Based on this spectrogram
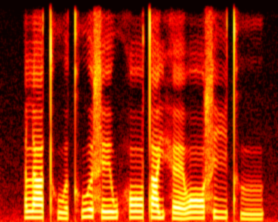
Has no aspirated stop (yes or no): no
